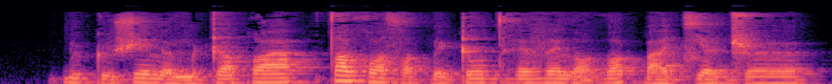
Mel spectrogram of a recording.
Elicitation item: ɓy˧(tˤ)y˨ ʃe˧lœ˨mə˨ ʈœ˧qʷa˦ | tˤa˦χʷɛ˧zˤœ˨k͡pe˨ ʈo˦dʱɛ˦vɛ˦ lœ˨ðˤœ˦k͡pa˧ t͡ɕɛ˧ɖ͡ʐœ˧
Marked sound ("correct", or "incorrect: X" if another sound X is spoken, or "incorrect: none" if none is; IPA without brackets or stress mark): incorrect: ʈ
